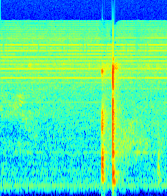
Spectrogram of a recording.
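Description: A pause between speakers: a faint steady low hum, broken a little over a second in by one brief voice sound, a short murmur.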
